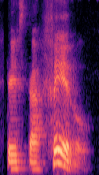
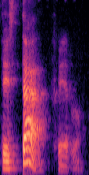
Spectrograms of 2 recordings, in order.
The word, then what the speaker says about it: testaferro: Tú no pronuncias testaferro. Ahí llevaría tilde aquí en la tras antepenúltima. Tampoco es testaferro, es testaferro.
